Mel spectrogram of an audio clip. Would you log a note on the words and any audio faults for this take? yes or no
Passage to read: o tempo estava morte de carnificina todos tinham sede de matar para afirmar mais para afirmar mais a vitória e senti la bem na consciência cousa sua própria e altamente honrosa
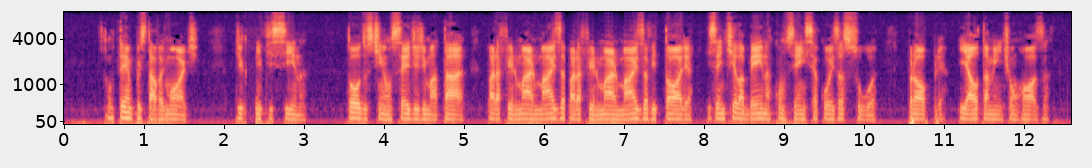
yes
